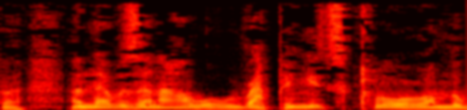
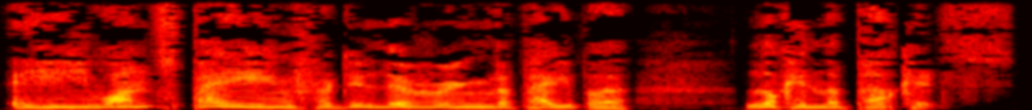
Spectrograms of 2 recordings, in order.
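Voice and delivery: slow, higher drowsy giant; Hagrid, half asleep; 7 semitones higher, 4 dB louder than usual. Acted. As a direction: drag it out from under sleep.

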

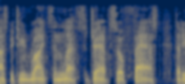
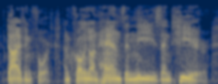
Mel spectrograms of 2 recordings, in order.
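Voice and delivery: ordinary delivery, nothing marked

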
